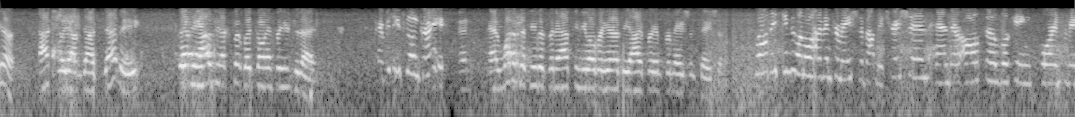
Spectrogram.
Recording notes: broadcasts live from the American Diabetes Association Expo, in Pittsburgh, PA.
